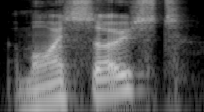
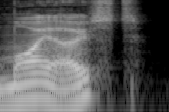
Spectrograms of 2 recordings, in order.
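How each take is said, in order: First: "my soast" with an s starting "soast"; attempted correct pronunciation. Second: "my oast" with no s sound before "oast"; alternative pronunciation. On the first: Cheesemaker settling on the cheese's name for viewers, attempted correct pronunciation. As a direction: say "my soast", sounding the s, rhyming with toast. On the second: Cheesemaker trying out the cheese's name for viewers, alternative pronunciation. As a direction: say "my oast", second word opening on the vowel. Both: Shown as a demonstration. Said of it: "I think that's how you pronounce it".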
